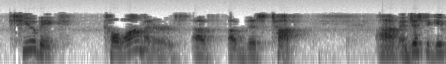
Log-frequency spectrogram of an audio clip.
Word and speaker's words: tuff: a rock is called a tough there's various kinds of them t-u-f-f by the way is how you spell that not not the t-o-u-g-h this is and in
